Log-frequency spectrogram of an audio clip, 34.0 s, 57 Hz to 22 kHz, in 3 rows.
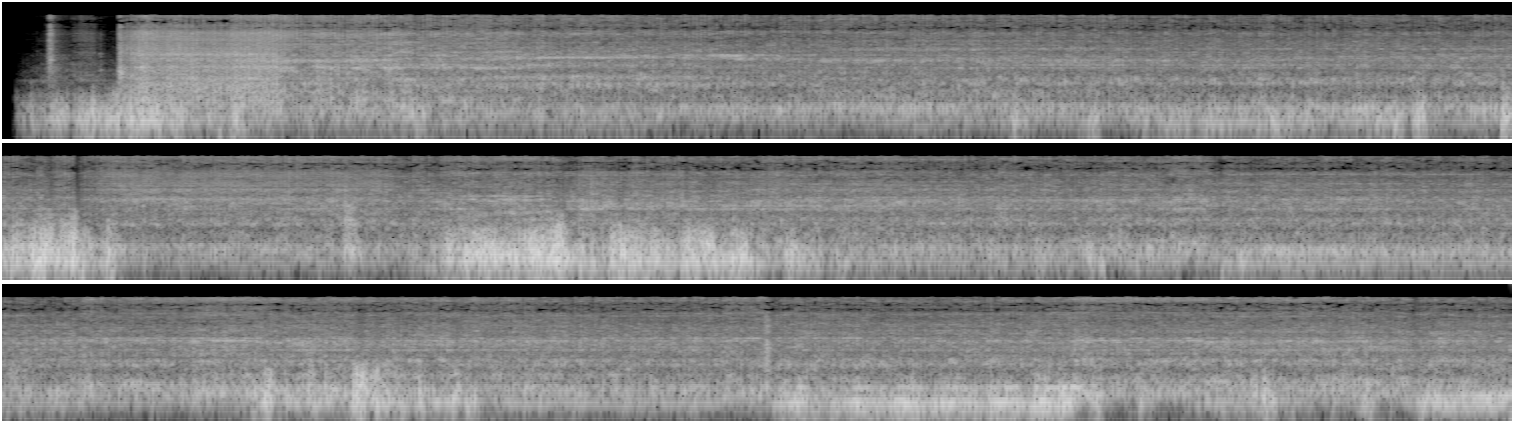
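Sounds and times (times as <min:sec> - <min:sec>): drilling rig engine running: 0:00.3 - 0:33.9.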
